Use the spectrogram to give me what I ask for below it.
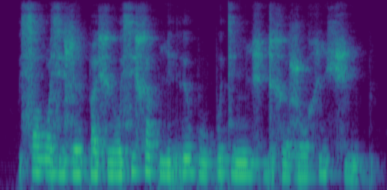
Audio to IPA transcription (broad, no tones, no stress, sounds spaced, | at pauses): sʲ u ðˤ u zʲ ø ɮ e p æ xʲ o sʲ ø x æ p i rʲ o p u p ɯ tʲ ø ɲ i x ɡ e x ø ɮ o x i ç x i p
